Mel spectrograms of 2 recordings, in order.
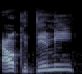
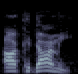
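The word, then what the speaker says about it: al-Kadhimi: was here because I was curious how you pronounce it. It's not Al Kadimi, it's Al Kadami.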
